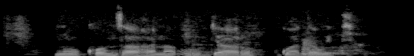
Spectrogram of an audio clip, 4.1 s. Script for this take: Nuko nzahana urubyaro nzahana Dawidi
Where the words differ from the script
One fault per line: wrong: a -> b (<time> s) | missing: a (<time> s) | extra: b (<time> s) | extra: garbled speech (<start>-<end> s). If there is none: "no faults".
wrong: nzahana -> rwa (2.8 s)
